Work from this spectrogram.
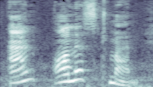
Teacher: Like if you see these two examples, an honest man, we don't say honest. So pronunciation of H is silent here. We don't pronounce it.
